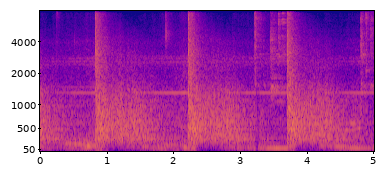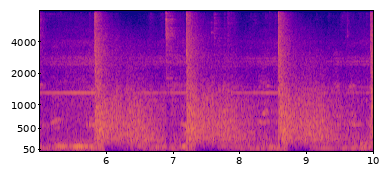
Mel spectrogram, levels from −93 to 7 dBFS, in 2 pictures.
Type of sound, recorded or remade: recorded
